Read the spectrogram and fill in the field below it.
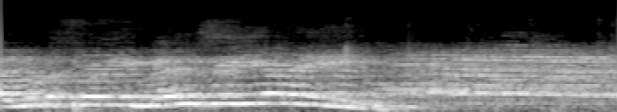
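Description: A group of young men shouts together loudly outdoors.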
